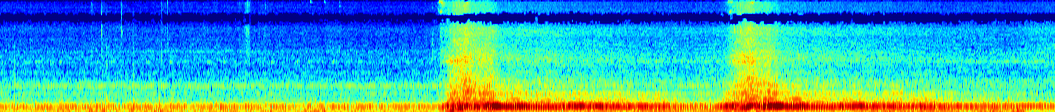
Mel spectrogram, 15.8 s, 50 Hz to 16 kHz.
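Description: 2006 Dodge Charger's 5.7 Hemi V8, heard at the tailpipe, idling and then revved twice, about 6.5 s and 11 s in, each rev held a few seconds before settling back. The engine is burning off a Sea Foam treatment, pushing thick white smoke out of the exhaust.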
